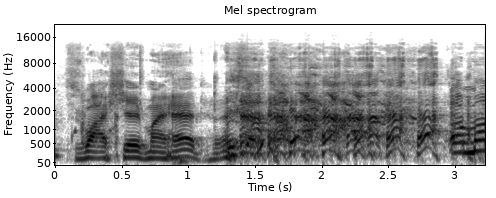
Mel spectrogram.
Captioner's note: all laughing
